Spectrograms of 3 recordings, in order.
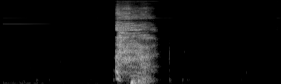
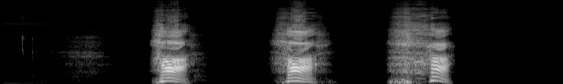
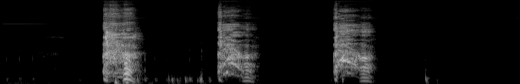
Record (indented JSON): {
  "cough_length": "2.8 s",
  "cough_amplitude": 20170,
  "cough_signal_mean_std_ratio": 0.29,
  "exhalation_length": "5.6 s",
  "exhalation_amplitude": 32141,
  "exhalation_signal_mean_std_ratio": 0.33,
  "three_cough_length": "5.2 s",
  "three_cough_amplitude": 31929,
  "three_cough_signal_mean_std_ratio": 0.35,
  "survey_phase": "alpha (2021-03-01 to 2021-08-12)",
  "age": "45-64",
  "gender": "Male",
  "wearing_mask": "No",
  "symptom_none": true,
  "smoker_status": "Never smoked",
  "respiratory_condition_asthma": false,
  "respiratory_condition_other": false,
  "recruitment_source": "REACT",
  "submission_delay": "2 days",
  "covid_test_result": "Negative",
  "covid_test_method": "RT-qPCR"
}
